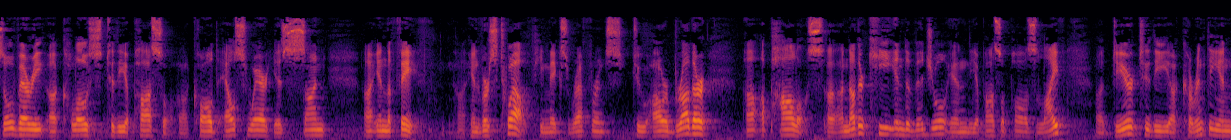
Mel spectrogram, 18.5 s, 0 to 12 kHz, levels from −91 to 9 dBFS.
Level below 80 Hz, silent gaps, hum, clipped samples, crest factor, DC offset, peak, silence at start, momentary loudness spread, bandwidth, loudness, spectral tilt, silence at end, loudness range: -66 dBFS; none; none; under 0.1%; 22 dB; under 0.1%; -6 dBFS; 0 s; 12 LU; 8 kHz; -29 LUFS; -3 dB/octave; 0 s; 4 LU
